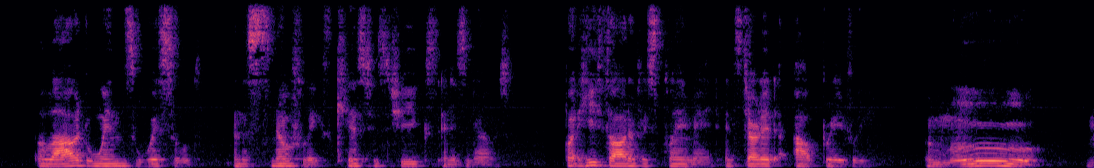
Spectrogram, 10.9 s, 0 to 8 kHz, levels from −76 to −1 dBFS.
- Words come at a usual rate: No, slow, 130 wpm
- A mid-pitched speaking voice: No, low, 105 Hz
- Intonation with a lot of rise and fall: No, narrow, 2.5 semitones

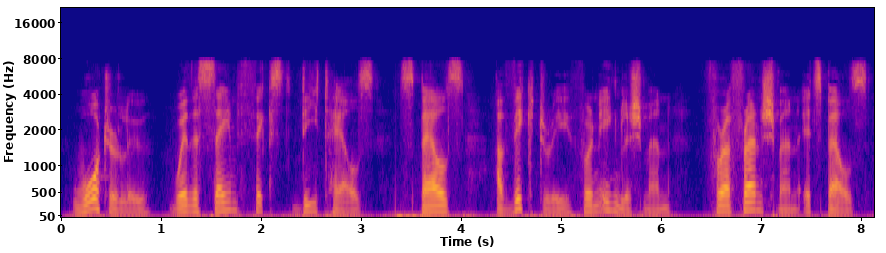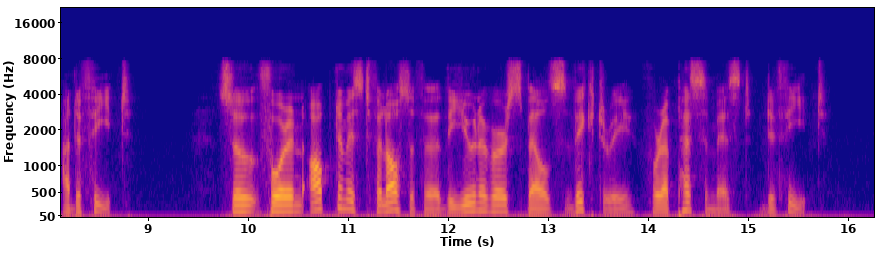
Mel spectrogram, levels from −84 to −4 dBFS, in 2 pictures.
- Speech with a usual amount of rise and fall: No, wide, 7.8 semitones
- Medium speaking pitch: No, low, 115 Hz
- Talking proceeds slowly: Yes, slow, 120 wpm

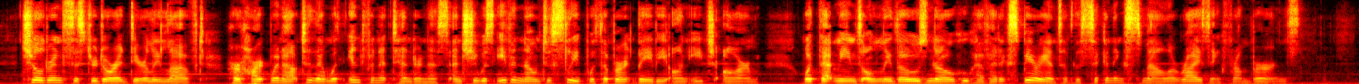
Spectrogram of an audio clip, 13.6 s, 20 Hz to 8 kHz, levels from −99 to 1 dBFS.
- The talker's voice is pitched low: No, medium, 170 Hz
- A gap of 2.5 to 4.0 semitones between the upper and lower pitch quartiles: Yes, average, 3.2 semitones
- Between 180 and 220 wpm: Yes, average, 200 wpm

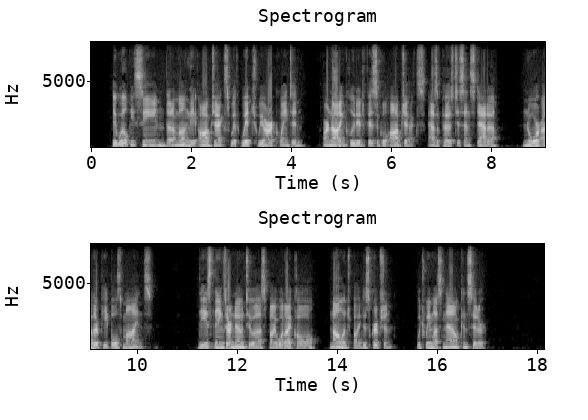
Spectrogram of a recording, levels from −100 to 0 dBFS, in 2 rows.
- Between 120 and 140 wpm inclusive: No, average, 150 wpm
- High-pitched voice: No, low, 130 Hz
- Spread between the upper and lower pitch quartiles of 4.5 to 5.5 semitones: Yes, average, 4.9 semitones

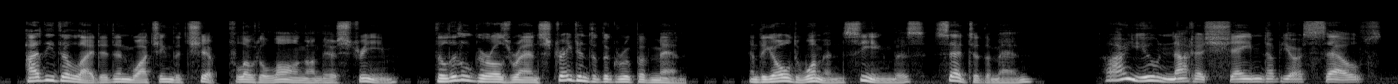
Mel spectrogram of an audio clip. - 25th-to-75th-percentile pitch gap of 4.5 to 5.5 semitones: Yes, average, 5.2 semitones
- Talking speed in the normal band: Yes, average, 160 wpm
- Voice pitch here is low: Yes, low, 120 Hz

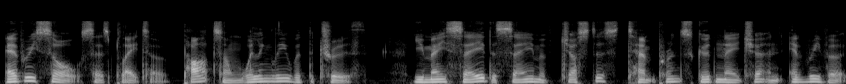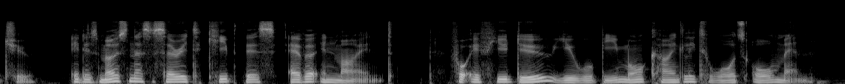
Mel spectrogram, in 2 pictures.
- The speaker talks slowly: No, average, 155 wpm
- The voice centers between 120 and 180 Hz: No, low, 110 Hz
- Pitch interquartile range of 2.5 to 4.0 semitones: Yes, average, 3.3 semitones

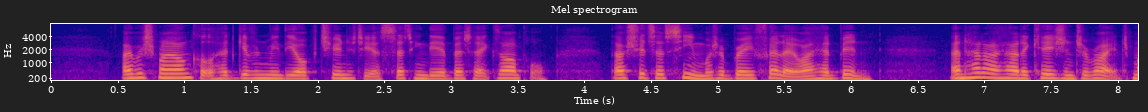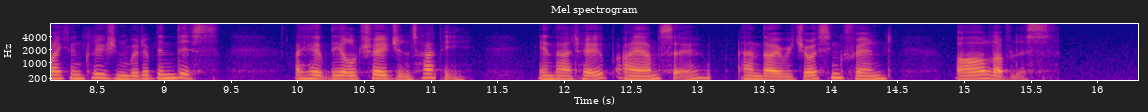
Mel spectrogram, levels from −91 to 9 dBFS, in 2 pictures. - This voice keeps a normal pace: No, fast, 210 wpm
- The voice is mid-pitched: Yes, medium, 180 Hz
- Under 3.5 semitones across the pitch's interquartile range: Yes, average, 2.7 semitones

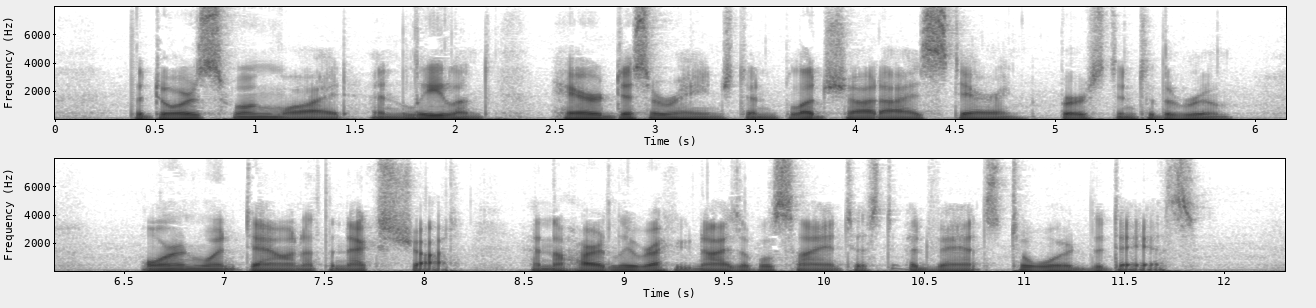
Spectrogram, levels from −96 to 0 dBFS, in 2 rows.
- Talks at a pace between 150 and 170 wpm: Yes, average, 155 wpm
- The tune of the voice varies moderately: No, narrow, 2.3 semitones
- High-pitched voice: No, very low, 90 Hz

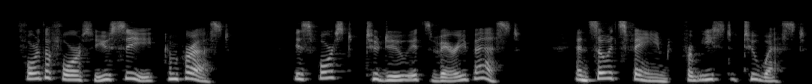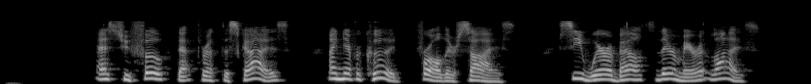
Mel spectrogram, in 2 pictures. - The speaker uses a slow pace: Yes, slow, 130 wpm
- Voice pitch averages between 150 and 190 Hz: No, high, 220 Hz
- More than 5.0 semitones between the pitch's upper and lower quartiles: Yes, wide, 5.4 semitones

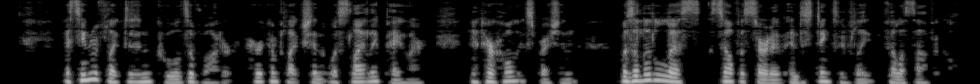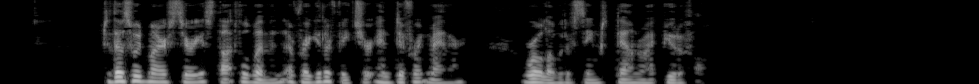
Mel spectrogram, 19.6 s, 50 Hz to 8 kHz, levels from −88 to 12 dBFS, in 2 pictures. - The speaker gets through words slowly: Yes, slow, 130 wpm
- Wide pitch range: Yes, wide, 5.8 semitones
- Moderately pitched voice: No, low, 125 Hz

